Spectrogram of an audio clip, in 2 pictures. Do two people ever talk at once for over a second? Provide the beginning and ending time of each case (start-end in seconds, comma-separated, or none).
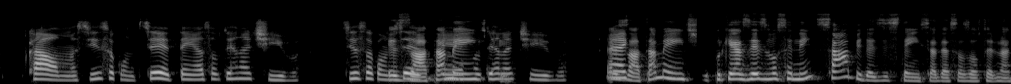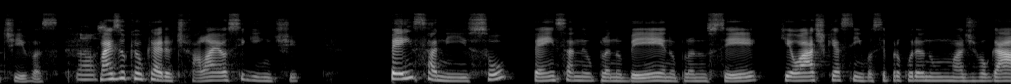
3.9-5.1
